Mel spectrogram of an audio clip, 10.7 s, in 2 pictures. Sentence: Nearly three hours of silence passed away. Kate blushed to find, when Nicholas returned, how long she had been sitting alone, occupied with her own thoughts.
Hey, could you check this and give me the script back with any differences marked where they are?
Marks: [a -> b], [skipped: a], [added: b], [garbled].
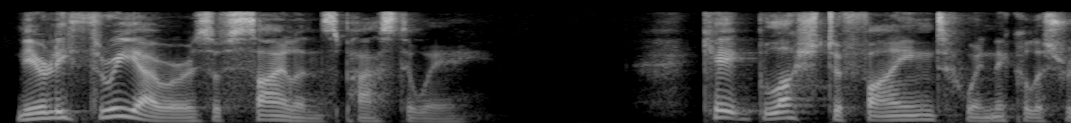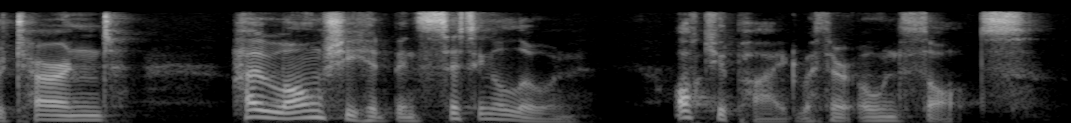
Nearly three hours of silence passed away. Kate blushed to find, when Nicholas returned, how long she had been sitting alone, occupied with her own thoughts.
